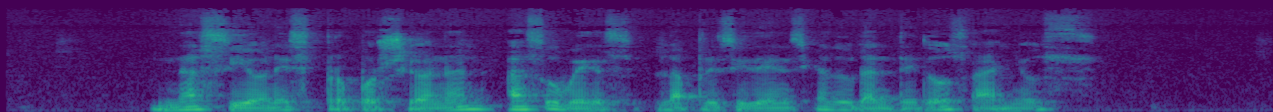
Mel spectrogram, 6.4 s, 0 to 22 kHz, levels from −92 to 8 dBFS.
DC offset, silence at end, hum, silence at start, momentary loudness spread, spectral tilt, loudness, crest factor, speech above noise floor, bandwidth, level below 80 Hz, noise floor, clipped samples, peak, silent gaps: under 0.1%; 0.9 s; none; 0.75 s; 10 LU; -5 dB/octave; -33 LUFS; 20 dB; 35 dB; 16 kHz; -54 dBFS; -67 dBFS; under 0.1%; -14 dBFS; none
